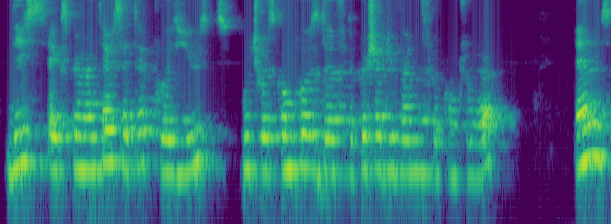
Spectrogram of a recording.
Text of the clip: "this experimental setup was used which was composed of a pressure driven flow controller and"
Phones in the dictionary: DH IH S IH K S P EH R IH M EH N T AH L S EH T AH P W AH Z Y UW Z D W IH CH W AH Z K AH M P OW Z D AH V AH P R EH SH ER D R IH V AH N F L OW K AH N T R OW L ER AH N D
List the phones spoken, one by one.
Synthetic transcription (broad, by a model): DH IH S IH K S P EH R IH M EH N T AH L S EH T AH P W AH Z Y UW Z D W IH CH W AH Z K AH M P OW Z D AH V AH P R EH SH ER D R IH V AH N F OW K AH N T R OW L ER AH N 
